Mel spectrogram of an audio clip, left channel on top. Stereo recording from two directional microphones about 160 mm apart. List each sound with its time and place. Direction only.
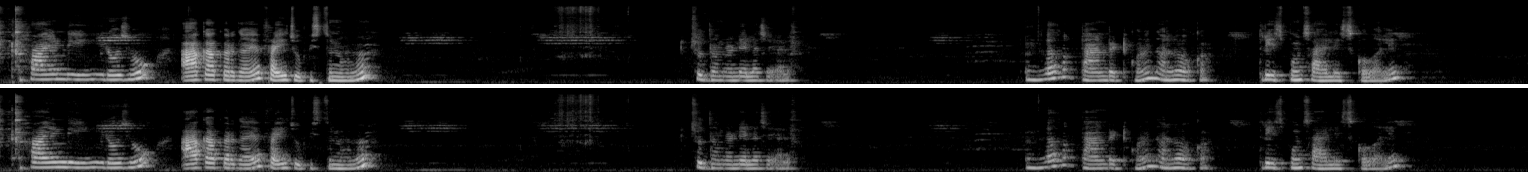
0.3 s speech: 60° left (ahead or behind)
6.9 s a woman's voice: 50° left (ahead or behind)
10.2 s speech: 60° left (ahead or behind)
